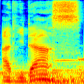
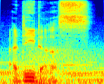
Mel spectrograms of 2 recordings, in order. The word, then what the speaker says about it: Adidas: of his surname dazla depending on where you're from you may pronounce it Adidas or personally I've always heard Adidas as for Rudy he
